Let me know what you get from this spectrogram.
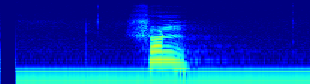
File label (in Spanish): "chica", awakateko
